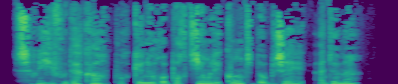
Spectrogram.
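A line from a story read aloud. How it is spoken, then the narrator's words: Timid question. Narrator (French): demanda-t-elle timidement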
